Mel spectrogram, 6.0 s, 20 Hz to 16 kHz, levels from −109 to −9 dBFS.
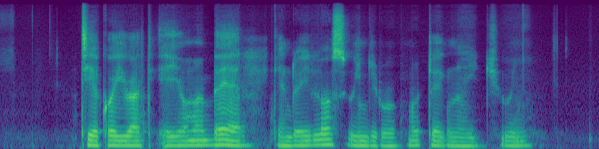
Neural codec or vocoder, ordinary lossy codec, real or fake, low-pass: autoencoder, 48 kHz, 32 numbers a frame, DAC-VAE, trained on Japanese speech; none; fake; 14.4 kHz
